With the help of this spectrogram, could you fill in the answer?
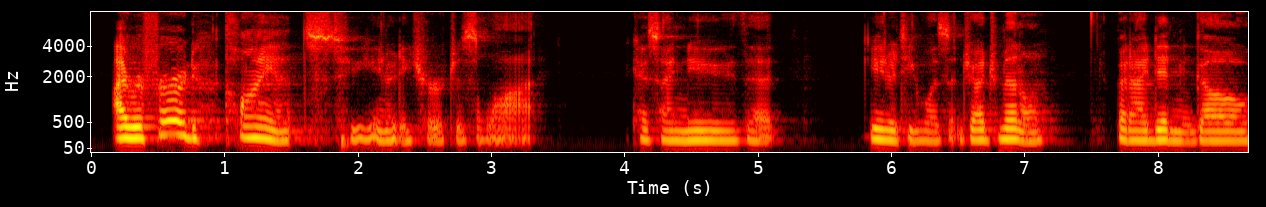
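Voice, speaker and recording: Pausing long and often, a woman with an American accent and a fairly low pitch keeps a fairly even intonation while her loudness swings widely. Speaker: licensed Unity teacher giving the Sunday message. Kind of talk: sermon. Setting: church service with congregation. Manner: preacher-like cadence of a Baptist minister.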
